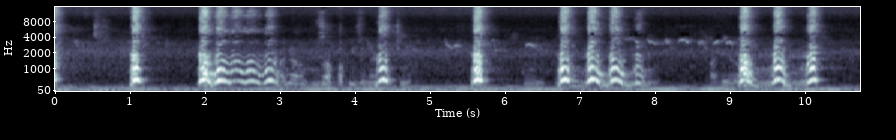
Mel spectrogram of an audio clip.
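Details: A pair of dogs in Alabama bark repeatedly, single loud barks and clustered runs of two to four, over a constant low background hum.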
